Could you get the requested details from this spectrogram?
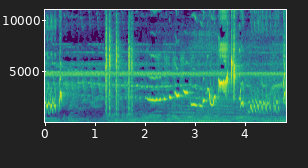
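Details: White-rumped shama song played to provoke other shamas, with chirps, clicks, a drawn-out wavering whistle and a fast stuttering trill, over a steady high tone and low rumbling background.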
